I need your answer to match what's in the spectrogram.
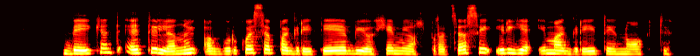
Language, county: Lithuanian, Klaipėda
